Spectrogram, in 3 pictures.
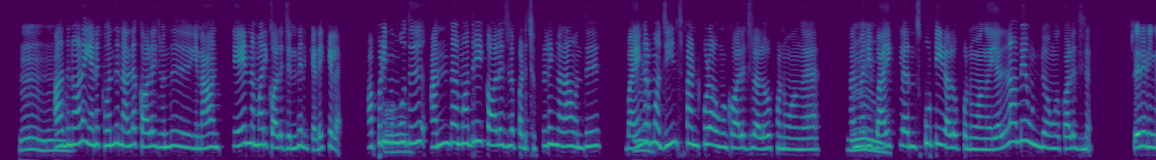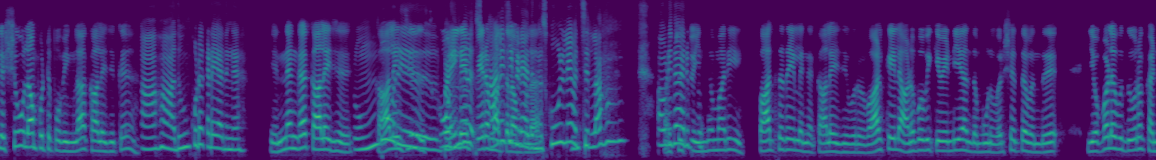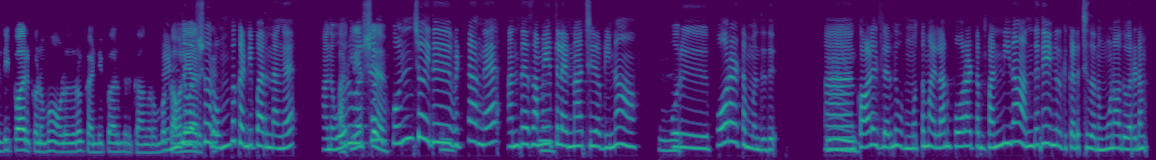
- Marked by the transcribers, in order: in English: "அலோவ்"; sad: "ஆஹா அதுவும் கூட கெடையாதுங்க"; sad: "என்னங்க காலேஜு? காலேஜு ஸ்கூல்லயே பேர … ரொம்ப கவலையா இருக்கு"; laugh; other noise; laughing while speaking: "ஸ்கூல்னே வச்சுரலாம்"; in English: "அட்லீஸ்ட்டு"; tapping
- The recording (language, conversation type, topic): Tamil, podcast, பள்ளி மற்றும் கல்லூரி நாட்களில் உங்கள் ஸ்டைல் எப்படி இருந்தது?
